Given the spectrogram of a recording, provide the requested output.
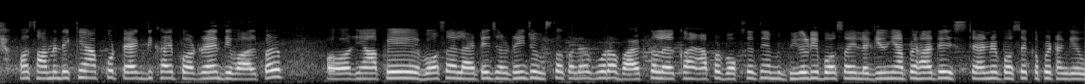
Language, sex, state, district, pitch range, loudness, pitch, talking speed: Hindi, female, Uttar Pradesh, Budaun, 270-295 Hz, -13 LUFS, 285 Hz, 300 wpm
